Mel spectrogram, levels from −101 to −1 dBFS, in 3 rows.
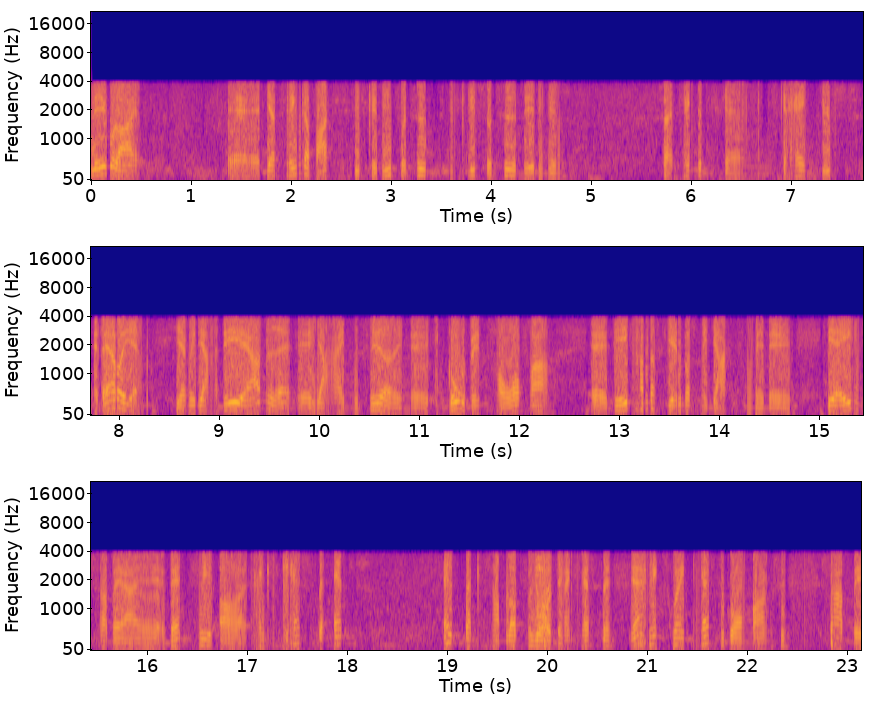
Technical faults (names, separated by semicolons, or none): mu-law and A-law mixed up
